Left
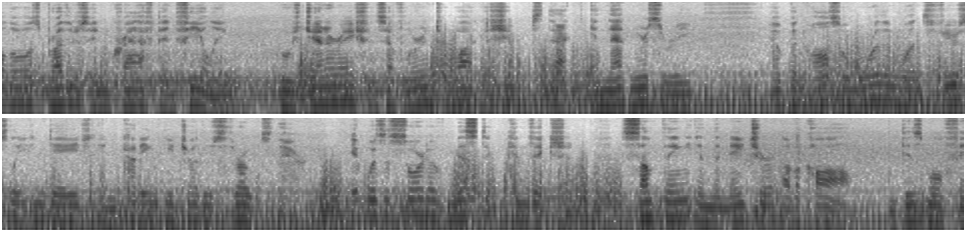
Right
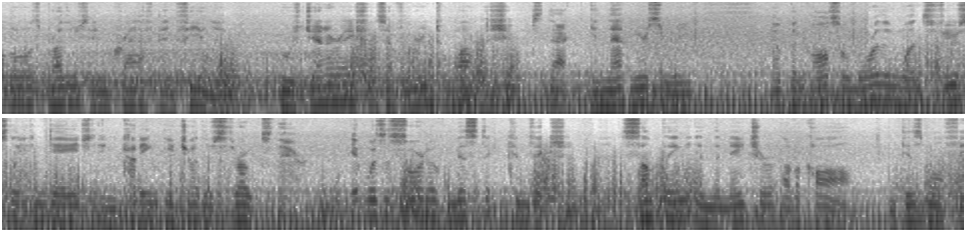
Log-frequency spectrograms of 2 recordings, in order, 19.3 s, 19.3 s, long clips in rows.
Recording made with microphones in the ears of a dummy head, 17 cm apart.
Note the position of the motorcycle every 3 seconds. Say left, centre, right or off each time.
right, right, right, centre, left, left, left.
